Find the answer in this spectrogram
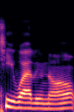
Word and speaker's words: Tylenol: And some are just unexpected like Tylenol. That Y is a long I sound and the second syllable is usually a schwah. Tunal ti lunal or charmin toilet paper.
